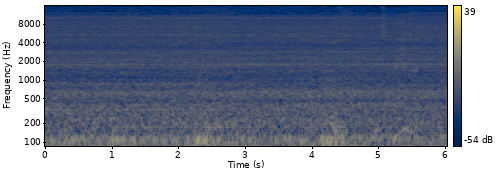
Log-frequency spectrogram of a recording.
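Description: Steady low road rumble of a car driving along a highway, heard from inside the vehicle, with two brief louder low surges about two and four seconds in.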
